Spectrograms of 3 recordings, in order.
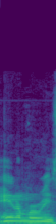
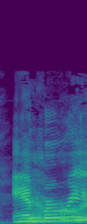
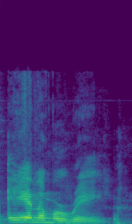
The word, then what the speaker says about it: Anna Marie: you Anna Marie and I'm the only one that's pronouncing your name right at this point Anna Marie so you should be thanking me it's true everybody was like an Marie I'm like it's anamarie coming from my esophagus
